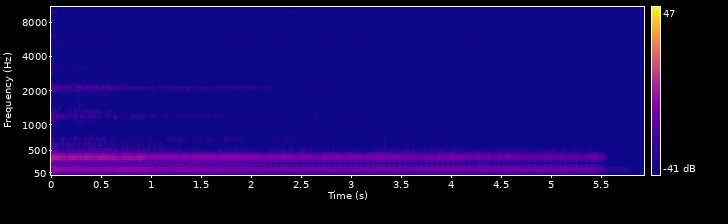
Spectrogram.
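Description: A person hums a single sustained, low 'voo' tone to imitate a foghorn, a steady buzzy drone held for about five seconds before it fades out.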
